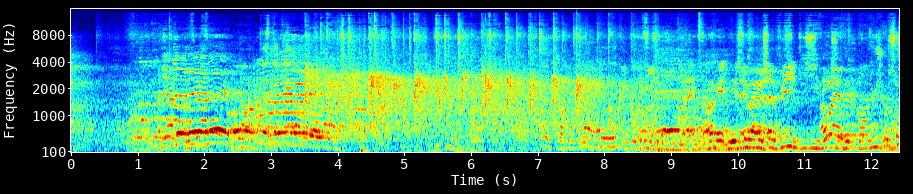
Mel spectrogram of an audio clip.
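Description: Men talk and call out in an echoing hall.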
